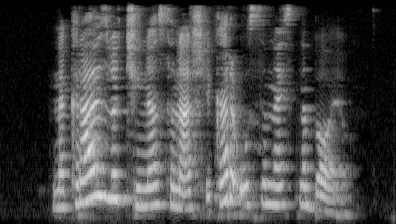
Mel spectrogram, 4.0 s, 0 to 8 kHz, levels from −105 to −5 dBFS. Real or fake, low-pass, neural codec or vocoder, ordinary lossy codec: real; 7.2 kHz; none; AAC, 48 kbps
